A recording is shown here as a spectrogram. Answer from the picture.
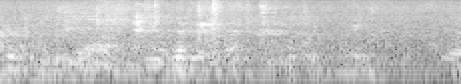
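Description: Room tone with a faint, low murmured voice, a short pause between spoken phrases.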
